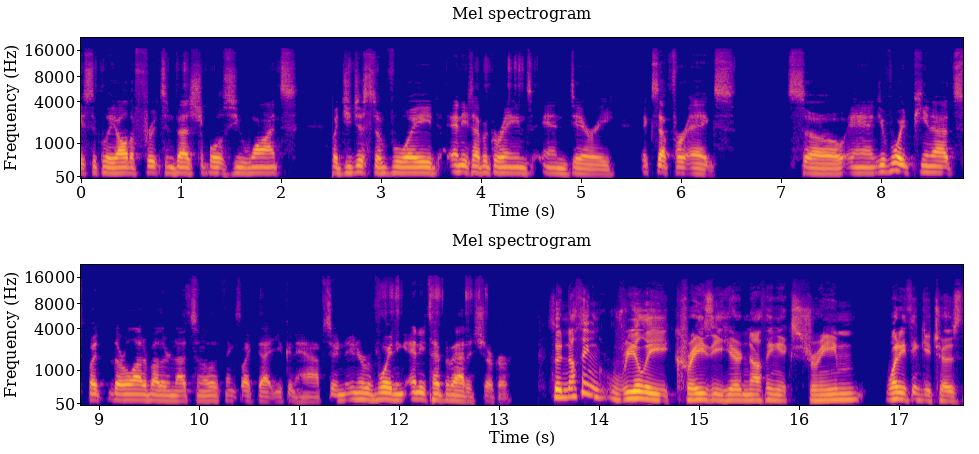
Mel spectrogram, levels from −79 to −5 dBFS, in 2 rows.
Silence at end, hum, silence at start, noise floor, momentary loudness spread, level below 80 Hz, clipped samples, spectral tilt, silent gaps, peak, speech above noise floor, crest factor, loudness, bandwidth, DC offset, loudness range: 0 s; none; 0 s; -55 dBFS; 12 LU; -70 dBFS; under 0.1%; -5 dB/octave; none; -4 dBFS; 32 dB; 20 dB; -23 LUFS; 17 kHz; under 0.1%; 5 LU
